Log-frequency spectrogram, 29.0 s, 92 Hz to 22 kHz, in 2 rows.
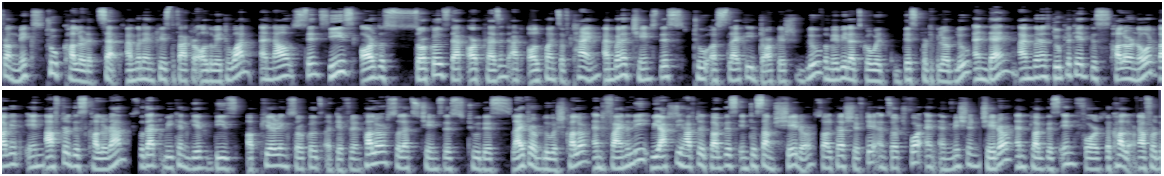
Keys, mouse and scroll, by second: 1.9 click, 4.1 click, 4.1-4.4 scroll down 4, 4.5 middle click, 5.6 scroll up 2, 7.2 middle click, 7.5-9.1 scroll up 5, 7.8 middle drag, 9.1 drag, 12.2 scroll down 1, 12.3 middle click, 13.2 click, 13.8 shift+d, 16.3 middle click, 17.2 scroll up 2, 18.9 middle click, 19.0 scroll up 1, 19.3 click, 21.9 middle click, 21.9 scroll down 2, 22.5 click, 24.6 shift+a, 28.2 click.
